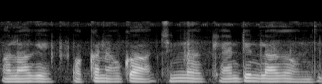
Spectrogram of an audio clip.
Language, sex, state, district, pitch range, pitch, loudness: Telugu, male, Andhra Pradesh, Sri Satya Sai, 130-145 Hz, 135 Hz, -18 LUFS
